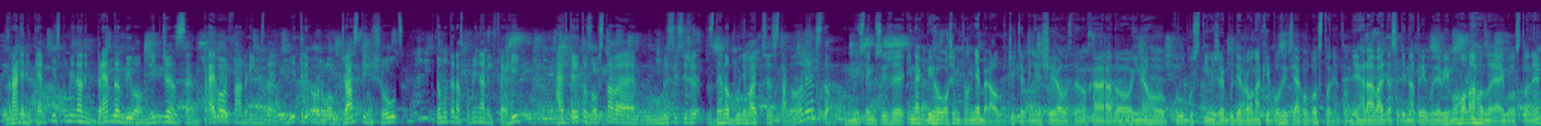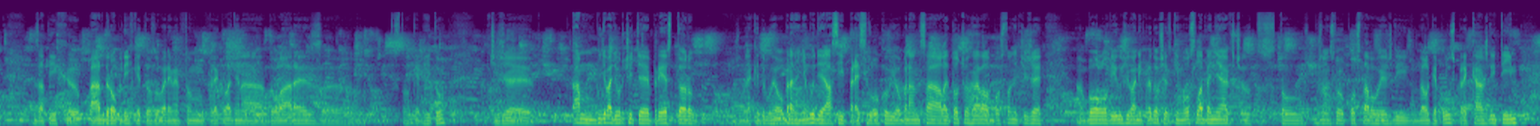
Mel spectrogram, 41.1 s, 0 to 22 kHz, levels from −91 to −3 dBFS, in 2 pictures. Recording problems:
background chatter; loud; throughout; 4 voices, 7 dB below the speech

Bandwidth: 14.5 kHz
